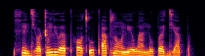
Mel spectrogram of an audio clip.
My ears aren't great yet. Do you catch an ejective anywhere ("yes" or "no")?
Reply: yes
